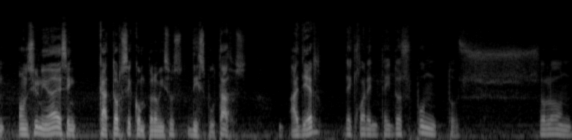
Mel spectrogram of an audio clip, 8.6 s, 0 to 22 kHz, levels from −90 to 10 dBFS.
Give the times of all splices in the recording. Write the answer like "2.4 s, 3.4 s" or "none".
none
